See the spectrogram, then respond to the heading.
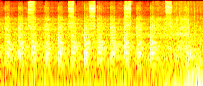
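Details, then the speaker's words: Caterpillar forklift with a hard start, before repair, cranked while brake cleaner is sprayed to find a vacuum leak: rapid, regular cranking pulses about four a second that never catch; long crank, no start, caused by a vacuum leak. "i bet you if we crank it again almost catch us do one more time okay then once they're running keeps on running so this one we're dealing with a vacuum leak"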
